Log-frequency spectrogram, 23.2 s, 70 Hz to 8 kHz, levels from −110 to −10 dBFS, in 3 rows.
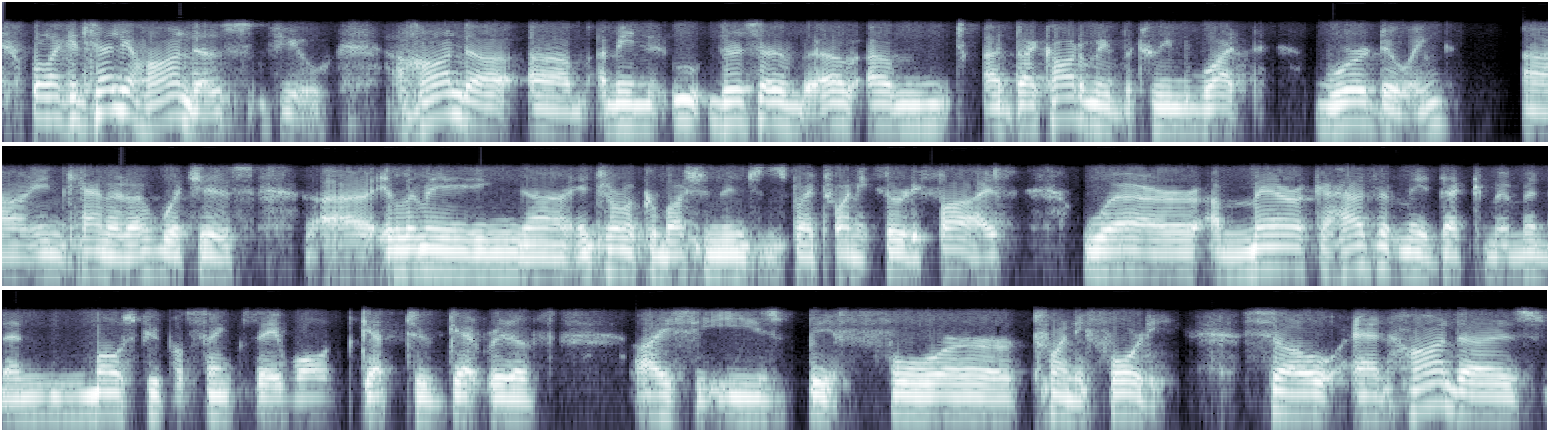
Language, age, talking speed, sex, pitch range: English, 50-69, 150 wpm, male, 105-120 Hz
